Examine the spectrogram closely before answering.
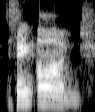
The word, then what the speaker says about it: Saint Ange: you you were 98 Saint Ange so it rhymes with orange but I have gotten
